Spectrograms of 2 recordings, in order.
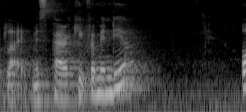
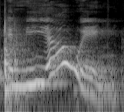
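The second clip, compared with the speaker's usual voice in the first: loud; 6 semitones higher, 8 dB louder, slower than usual. A narrator's reading. Animal din building.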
